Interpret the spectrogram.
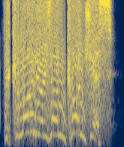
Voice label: voice message commander contused, crew tanks vietnamese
